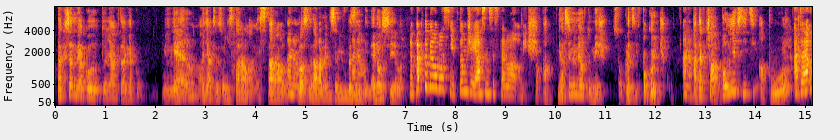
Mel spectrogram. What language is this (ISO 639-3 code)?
ces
